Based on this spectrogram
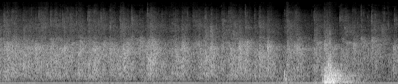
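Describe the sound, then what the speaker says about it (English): Audience at a comedy show applauding as a comedian is welcomed on stage, a steady roar of clapping close and loud throughout with a brief thump near the end. "Clap for Luan Bexheti"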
